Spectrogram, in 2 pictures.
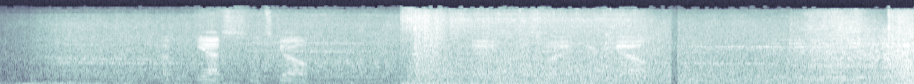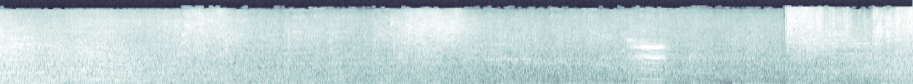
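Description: A man talks with animation through a close microphone.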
